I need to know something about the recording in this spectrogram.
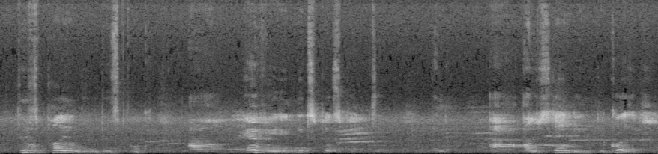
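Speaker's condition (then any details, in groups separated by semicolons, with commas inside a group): Cerebral palsy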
